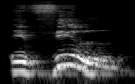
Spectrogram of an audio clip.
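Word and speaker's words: אויל: Então, é aí que entra a vogal mista, né? Hatef Segol, que vai dar o som do E para o Aleph. Então, nós temos aí, depois nós temos o Vav com o Hirek Yud, que tem o som de I, e o Lamed com o som de L. Então nós temos aqui o Evil, o Evil.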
